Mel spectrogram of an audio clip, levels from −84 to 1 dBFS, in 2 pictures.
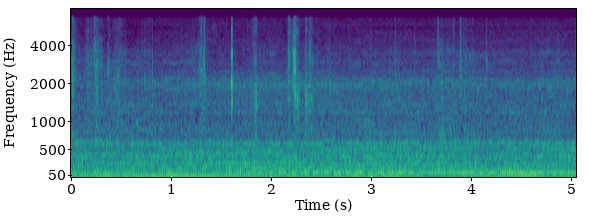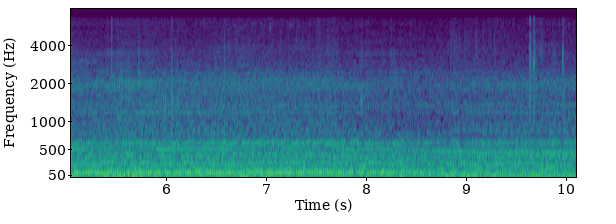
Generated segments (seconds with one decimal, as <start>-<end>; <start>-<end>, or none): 0.5-1.1; 2.9-5.9; 7.9-8.5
